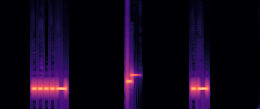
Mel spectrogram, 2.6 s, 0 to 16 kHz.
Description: Morse code, heard as a keyed tone, about 40 wpm, 700 Hz. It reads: 4 A
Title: Single Letter-Number Alt - Rapid-Fire 40wpm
